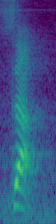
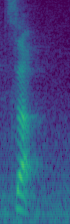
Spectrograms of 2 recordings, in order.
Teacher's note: For example, if you say number 10, you say za. This P is unreleased, so you just have to close both of your lips, but you don't make any sound. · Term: final P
